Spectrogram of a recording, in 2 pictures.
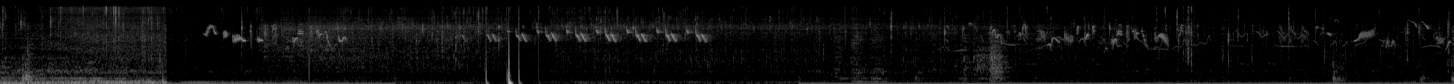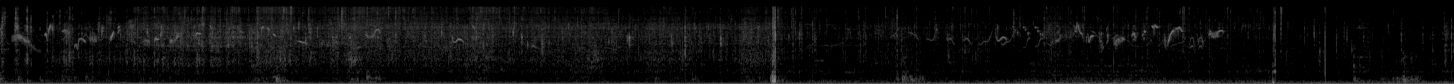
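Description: Egg and steamed tapioca-starch balls frying in oil in a metal wok, a steady sizzle, with the scrape and occasional sharp knock of a slotted metal spatula stirring them.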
